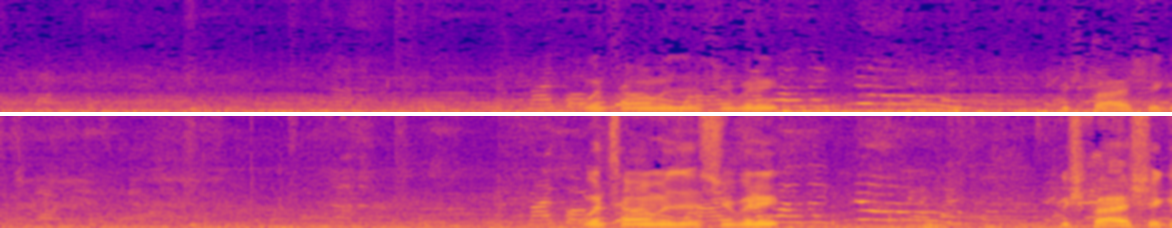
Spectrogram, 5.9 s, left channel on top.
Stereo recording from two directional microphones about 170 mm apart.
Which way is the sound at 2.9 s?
25° right (ahead or behind).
